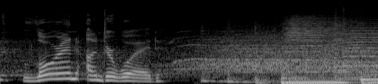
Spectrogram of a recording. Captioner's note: applause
